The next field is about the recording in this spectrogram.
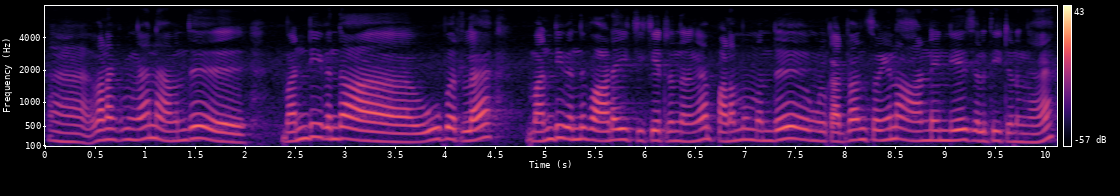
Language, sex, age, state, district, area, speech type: Tamil, female, 30-45, Tamil Nadu, Tiruppur, urban, spontaneous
